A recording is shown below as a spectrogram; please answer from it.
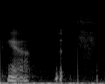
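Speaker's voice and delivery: soft whispered aside.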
